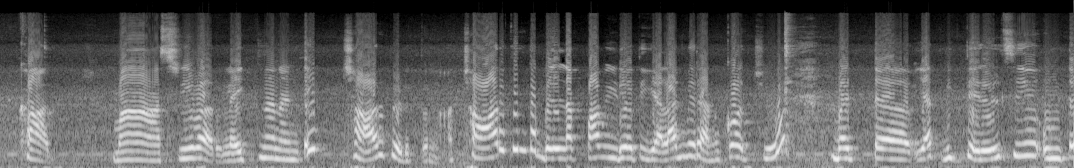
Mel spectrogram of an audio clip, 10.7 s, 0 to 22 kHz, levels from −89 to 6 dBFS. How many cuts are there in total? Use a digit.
1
